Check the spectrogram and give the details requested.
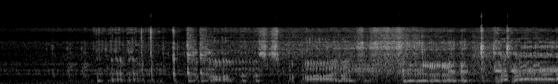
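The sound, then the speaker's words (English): A giraffe vocalizing in harsh, rasping bursts that grow louder, with sharp clicks and snorting accents over a noisy, growling texture, no talking. “And then they do, and I did not know that's actually what a giraffe sounds like.”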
